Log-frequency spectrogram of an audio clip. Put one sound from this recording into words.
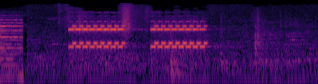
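A telephone rings twice.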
